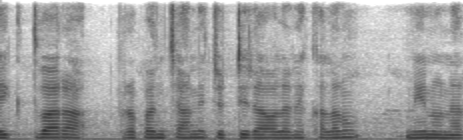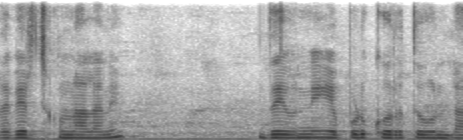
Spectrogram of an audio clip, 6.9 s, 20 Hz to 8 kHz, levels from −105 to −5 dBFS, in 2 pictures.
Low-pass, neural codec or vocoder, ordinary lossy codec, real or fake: none; none; none; real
